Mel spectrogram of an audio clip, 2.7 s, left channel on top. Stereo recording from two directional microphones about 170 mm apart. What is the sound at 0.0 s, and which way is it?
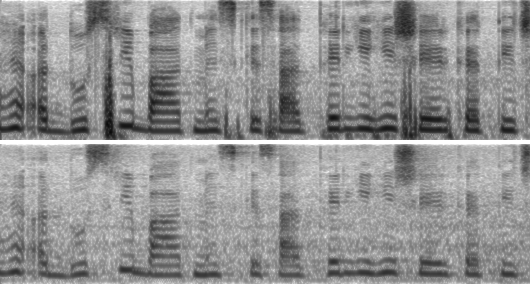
A woman's voice, 45° left (ahead or behind).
